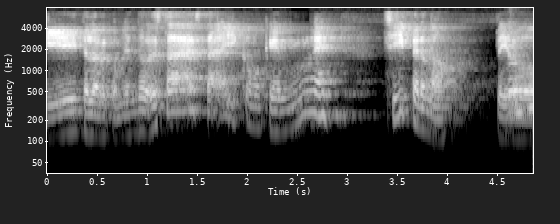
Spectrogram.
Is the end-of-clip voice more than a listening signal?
No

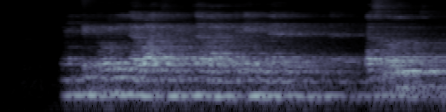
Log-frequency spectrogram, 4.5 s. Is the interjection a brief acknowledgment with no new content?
Yes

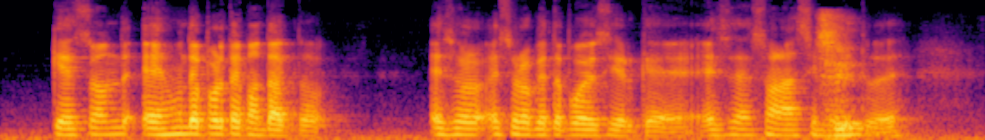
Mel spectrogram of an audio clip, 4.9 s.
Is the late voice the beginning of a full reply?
No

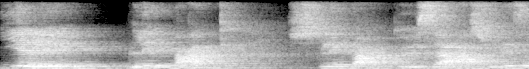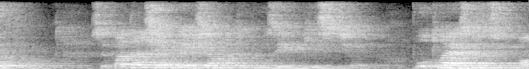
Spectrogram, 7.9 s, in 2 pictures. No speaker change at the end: Yes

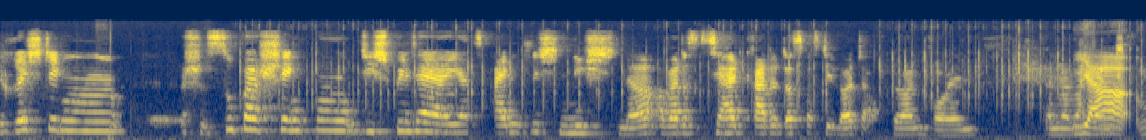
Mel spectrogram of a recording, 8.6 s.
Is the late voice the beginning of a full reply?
Yes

